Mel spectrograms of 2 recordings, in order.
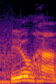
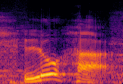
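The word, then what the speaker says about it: lugha: so uh so g g is not pronounced it's not pronounced so we say luha so g is silent letter g is silent so luha means language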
